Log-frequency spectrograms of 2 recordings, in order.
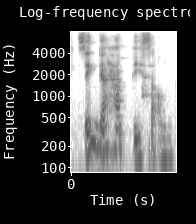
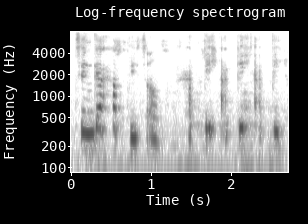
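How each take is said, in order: First: Hushed, playful little whisper; light whispered aside. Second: Very high, soft silly voice; tiny high-pitched happy chant; playful high voice. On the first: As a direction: whisper it softly to yourself. Chanting to himself playfully. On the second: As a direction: squeak it softly, playfully. Echoes the phrase in silly voice. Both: Pretend.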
